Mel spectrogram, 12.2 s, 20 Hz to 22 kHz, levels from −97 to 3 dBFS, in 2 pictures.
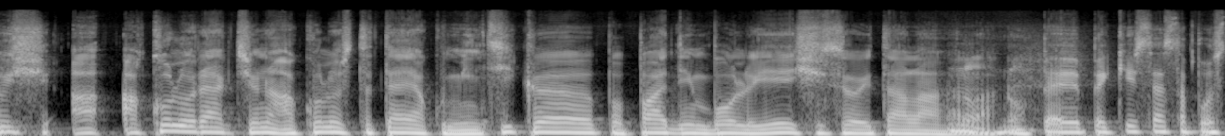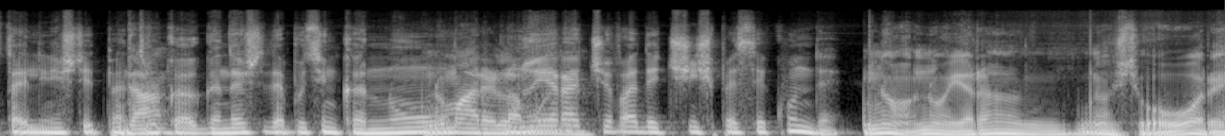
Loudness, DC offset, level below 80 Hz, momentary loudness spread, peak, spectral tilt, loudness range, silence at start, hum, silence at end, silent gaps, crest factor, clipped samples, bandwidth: -16 LUFS; under 0.1%; -32 dBFS; 4 LU; -2 dBFS; -5.5 dB/octave; 1 LU; 0 s; none; 0 s; none; 12 dB; under 0.1%; 15 kHz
